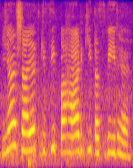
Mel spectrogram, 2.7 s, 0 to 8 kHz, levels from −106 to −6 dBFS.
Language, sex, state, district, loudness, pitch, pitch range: Hindi, female, Manipur, Imphal West, -13 LUFS, 300 Hz, 280-335 Hz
